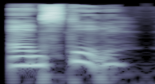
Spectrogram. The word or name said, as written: anstille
